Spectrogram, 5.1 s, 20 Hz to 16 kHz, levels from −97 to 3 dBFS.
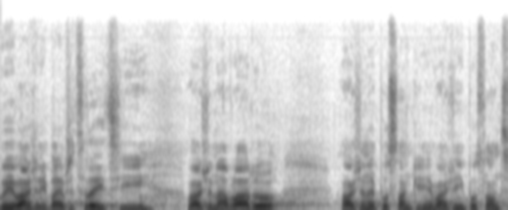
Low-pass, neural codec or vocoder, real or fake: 14.4 kHz; none; real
